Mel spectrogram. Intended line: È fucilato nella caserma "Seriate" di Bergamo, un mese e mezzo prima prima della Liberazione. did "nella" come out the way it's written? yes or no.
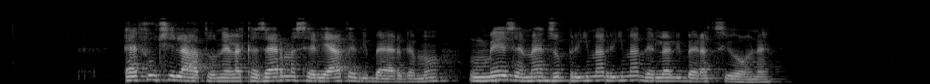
yes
